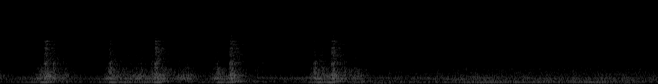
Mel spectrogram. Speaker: Vamos a darle inicio ya comenzó eh la homba de desagüe a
